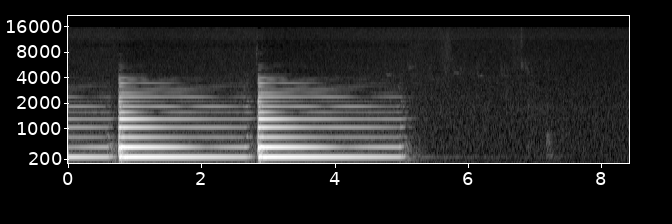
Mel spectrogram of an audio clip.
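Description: Grand piano playing one note over and over: a note already ringing is struck again twice, about two seconds apart, each time sounding big and fading slowly. The last is damped off suddenly about five seconds in. These are the big, long, repeated notes of a thumb chiming exercise.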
